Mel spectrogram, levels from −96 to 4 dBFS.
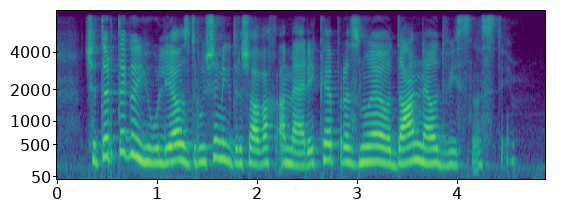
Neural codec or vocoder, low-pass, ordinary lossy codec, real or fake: none; 7.2 kHz; none; real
